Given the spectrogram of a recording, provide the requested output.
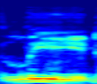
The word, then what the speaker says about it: Lied: is that lied uh lead it's pronounced lead it's based on a German word elf and Lead which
